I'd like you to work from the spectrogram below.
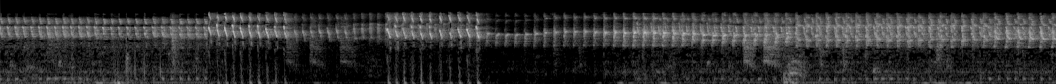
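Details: Ashy tailorbird lure call to make birds respond: long stretches of fast, high, buzzy rattling trills, varying in loudness, with short breaks and faint background noise.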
